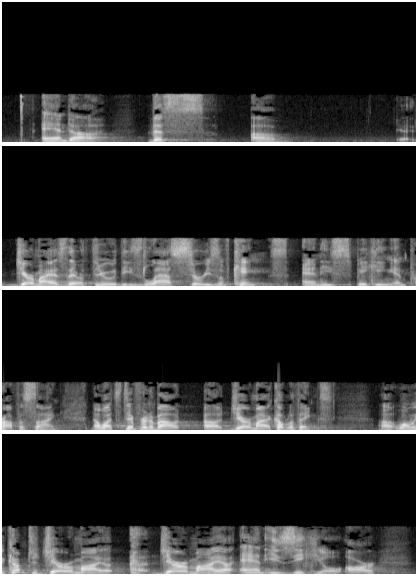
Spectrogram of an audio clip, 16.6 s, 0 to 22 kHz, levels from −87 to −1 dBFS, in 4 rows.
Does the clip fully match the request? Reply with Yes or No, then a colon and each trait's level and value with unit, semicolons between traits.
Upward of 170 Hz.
Yes: medium, 185 Hz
